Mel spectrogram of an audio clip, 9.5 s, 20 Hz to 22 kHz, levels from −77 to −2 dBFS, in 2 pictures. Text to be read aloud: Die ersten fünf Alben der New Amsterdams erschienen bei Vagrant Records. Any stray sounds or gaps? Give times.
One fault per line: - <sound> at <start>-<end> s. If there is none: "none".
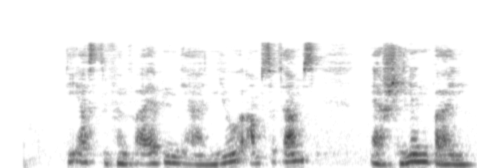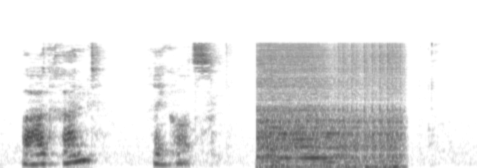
- squeak at 7.3-8.9 s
